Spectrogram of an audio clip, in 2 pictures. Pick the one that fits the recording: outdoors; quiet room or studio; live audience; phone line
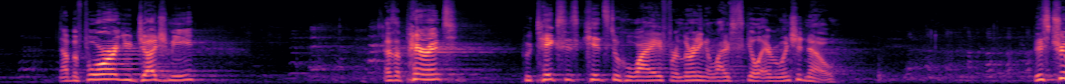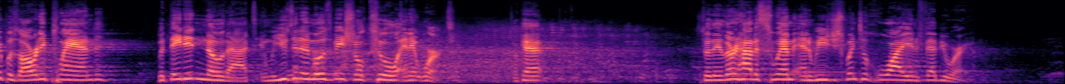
live audience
